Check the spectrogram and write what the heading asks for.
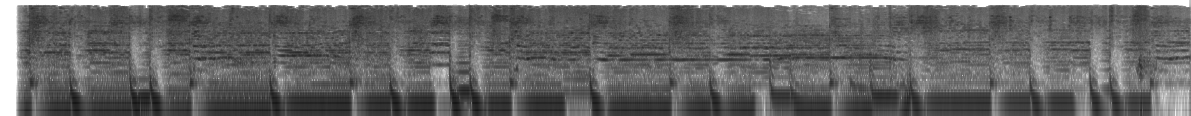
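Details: Loud electronic dance music with heavy bass and steady drum beats fills the whole recording, with no animal sound audible.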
